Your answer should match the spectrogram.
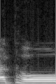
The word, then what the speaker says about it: โทร: อ่าน ว่า อะไร นะ มัน อ่าน ว่า โทร ลูก ตัว นี้ มี ร เรือ แต่ เขา ไม่ ออก เสียง แบบ เนี้ย เขา อ่าน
